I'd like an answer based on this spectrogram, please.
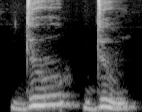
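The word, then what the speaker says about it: doux-doux: Word one, dodo. Pronounced dodo. The word dodo actually comes from the French dialect, and it means sweet sweet.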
